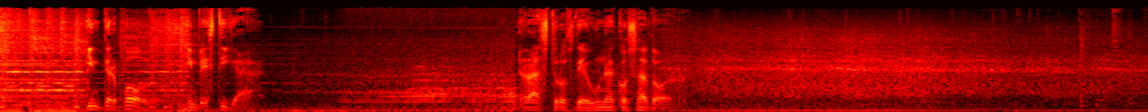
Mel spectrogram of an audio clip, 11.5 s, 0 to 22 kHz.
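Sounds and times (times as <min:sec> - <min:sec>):
speech: 0:00.9 - 0:02.7, 0:05.1 - 0:07.0
night train speeding through the Loire Valley: 0:02.4 - 0:11.4.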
